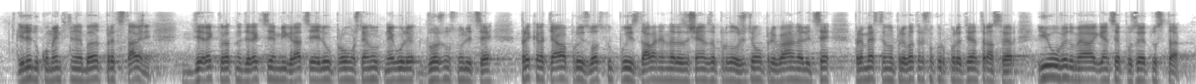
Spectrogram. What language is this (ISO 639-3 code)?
bul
